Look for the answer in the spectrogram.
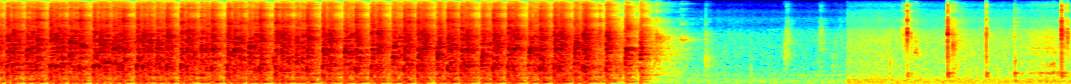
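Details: Rat rod just after cam install, first runs: choppy loping idle at about two beats a second, typical big-cam thump, then dies out; owner thinks the stall was low battery from an incorrectly hooked-up alternator. Lopey cam idle.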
